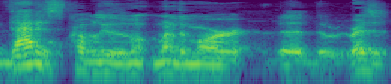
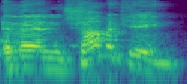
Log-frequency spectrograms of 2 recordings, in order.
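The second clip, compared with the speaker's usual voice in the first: ordinary delivery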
